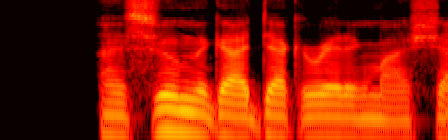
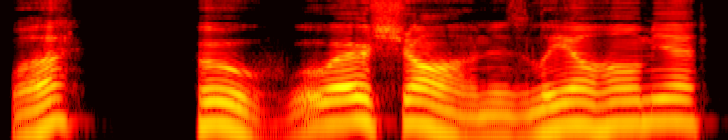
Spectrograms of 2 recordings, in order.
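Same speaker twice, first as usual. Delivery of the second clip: loud, high, bewildered questions; stoned and lost, asking around; confused drunk; 7 semitones higher, 7 dB louder, slower than usual. A narrator's reading. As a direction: drunk stranger confused at the wrong door.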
